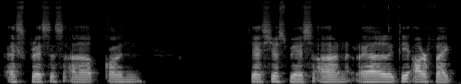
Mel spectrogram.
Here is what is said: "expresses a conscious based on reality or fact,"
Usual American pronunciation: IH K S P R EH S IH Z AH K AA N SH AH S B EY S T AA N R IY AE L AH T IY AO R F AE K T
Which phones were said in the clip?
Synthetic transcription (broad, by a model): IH K S P R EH S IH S AH K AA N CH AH S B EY S AA N R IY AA L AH T IY AO R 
